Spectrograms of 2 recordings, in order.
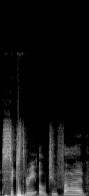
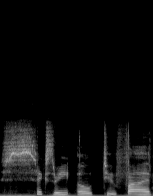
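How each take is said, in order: First: Digits read out slowly one by one; slow dictation. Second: The digits again even slower and softer; slower, softer repeat. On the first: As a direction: spell out each digit slowly for note-taking. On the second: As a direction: give them time to write each digit down. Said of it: "And six three oh two five". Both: Shown as a demonstration.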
